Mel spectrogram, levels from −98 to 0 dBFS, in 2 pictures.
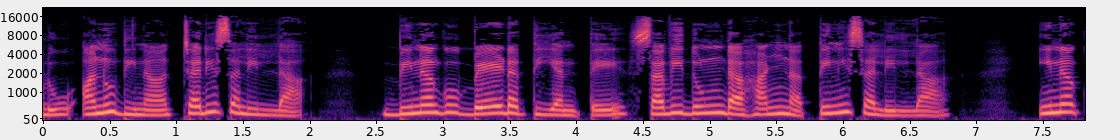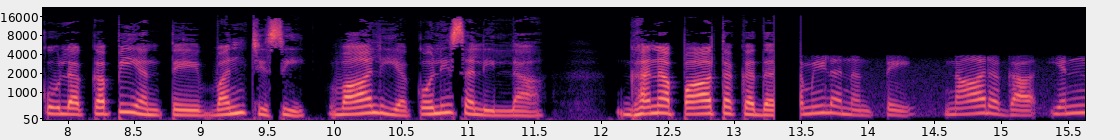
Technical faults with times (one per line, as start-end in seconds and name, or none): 13.29-15.64 input switched to a poorer device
